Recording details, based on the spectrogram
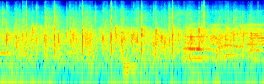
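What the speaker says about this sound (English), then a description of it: "Round of applause to all of you." Audience applause at SpinUp, a drone conference, a lively clatter of clapping from an indoor crowd with a voice or cheer mixed in.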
